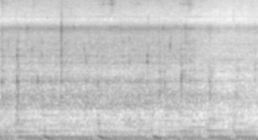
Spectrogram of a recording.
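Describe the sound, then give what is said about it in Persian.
Meat fries in a pan with onion and garlic, giving a steady, dense sizzle and crackle that carries on evenly throughout without voices. “حالا گوشتتو به این مواد اضافه میکنی تا خوب تف بخونه.”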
